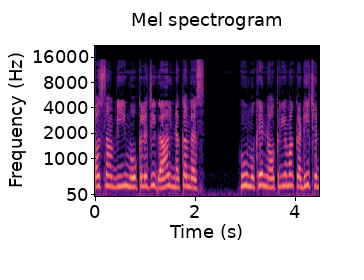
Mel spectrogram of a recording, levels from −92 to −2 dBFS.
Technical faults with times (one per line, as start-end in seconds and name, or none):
0.00-4.48 HE-AAC compression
